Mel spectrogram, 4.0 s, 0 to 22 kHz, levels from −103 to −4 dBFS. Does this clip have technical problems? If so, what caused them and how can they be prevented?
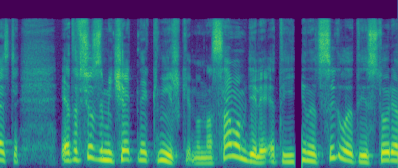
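Yes. A digital broadcast dropout occurs from 2.95 to 3.03 s. The receiver lost valid frames and muted, so the speech fades out within 8 ms and 72 ms is gone, consistent with three lost frames. Stronger reception, through better antenna placement or a more robust error-protection mode, prevents this.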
